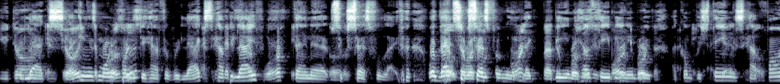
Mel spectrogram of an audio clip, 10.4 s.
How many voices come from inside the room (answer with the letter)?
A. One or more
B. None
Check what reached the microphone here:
B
